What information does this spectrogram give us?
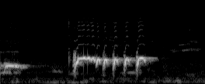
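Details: A local-type zebra dove, said to call tirelessly and serve as a lure, ends a low steady coo and follows with a bright run of five or six clipped pulsed notes.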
